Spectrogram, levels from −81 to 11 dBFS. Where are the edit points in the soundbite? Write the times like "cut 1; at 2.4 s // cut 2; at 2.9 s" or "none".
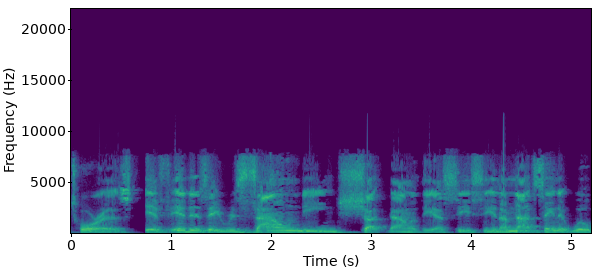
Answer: none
